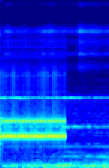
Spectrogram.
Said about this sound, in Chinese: 第二天，到了云南的瑞丽境内，他住进了瑞安酒店。刚到酒店没多久，电话响了。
